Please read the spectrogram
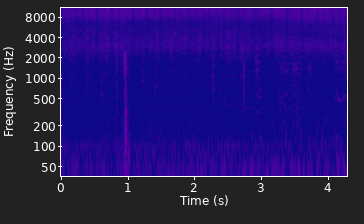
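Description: Near silence with faint rubbing of graphite on paper as the background is shaded in circular strokes, and one small click about a second in.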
